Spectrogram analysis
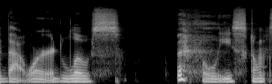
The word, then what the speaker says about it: Los Feliz: to say that word, Los Feliz. Don't say it the other Los way. Feliz. Don't say it. Ew. Los Feliz. No, stop. That's not how you say it.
